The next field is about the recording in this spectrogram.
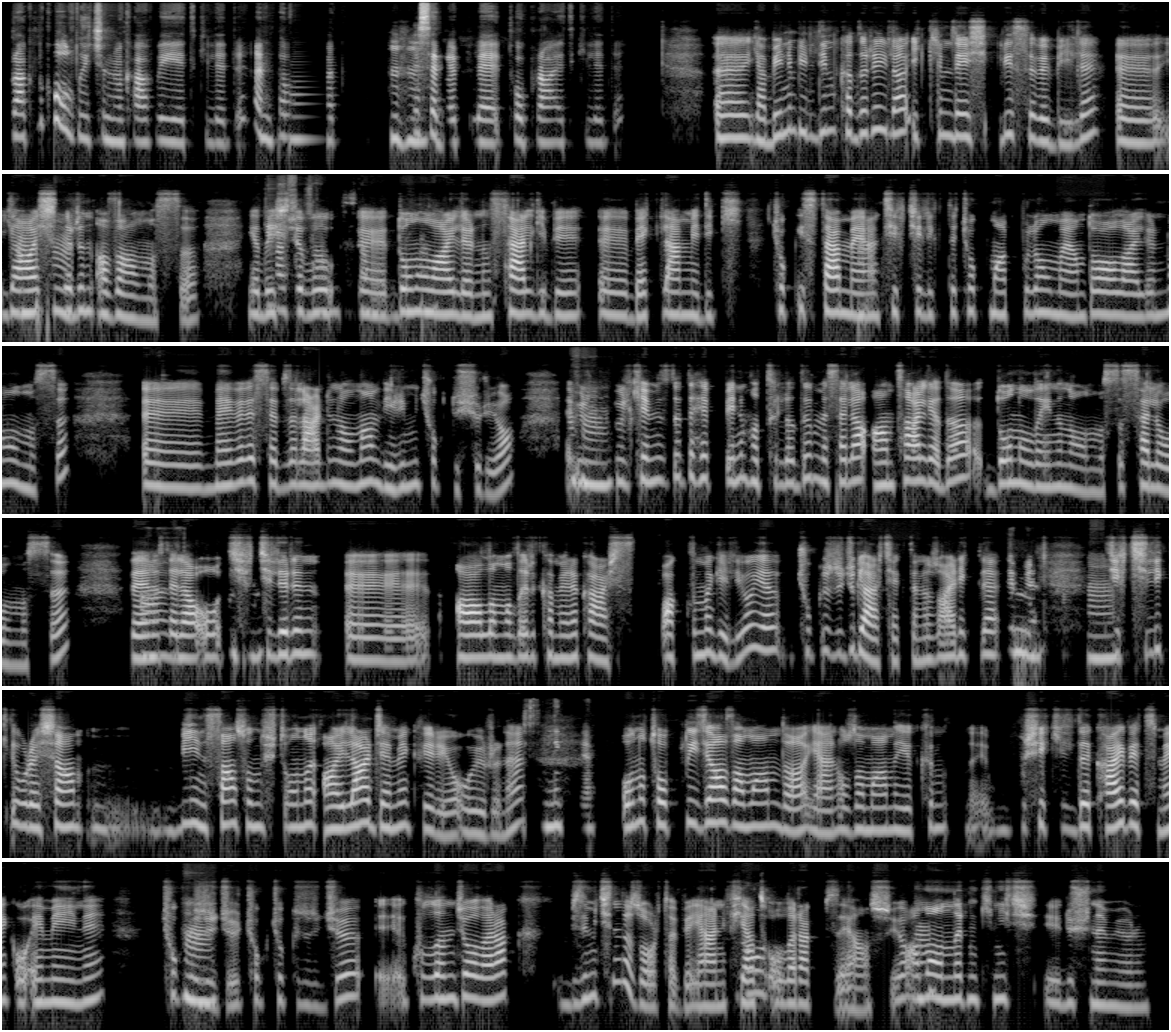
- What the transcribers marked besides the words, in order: distorted speech; other background noise; mechanical hum; unintelligible speech; static
- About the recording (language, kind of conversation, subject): Turkish, podcast, İklim değişikliği günlük hayatımızı nasıl etkiliyor?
